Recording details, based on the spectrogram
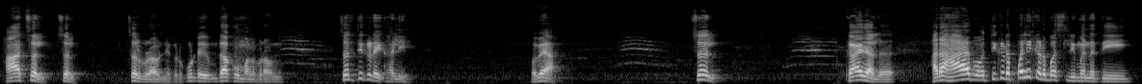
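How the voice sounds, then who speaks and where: A man's voice: a little high, big pitch swings, unhurried, pauses often. A man filming his pets, coaxing and questioning his cat in a sing-song baby-talk voice. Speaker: pet owner filming his cats. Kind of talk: casual pet vlog.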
